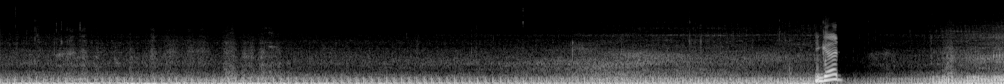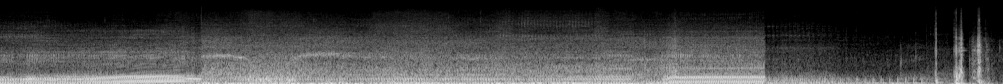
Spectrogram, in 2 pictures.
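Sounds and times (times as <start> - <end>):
motorcycle engine accelerating: 0.0 - 20.0
wind and road noise: 0.0 - 20.0.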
